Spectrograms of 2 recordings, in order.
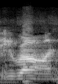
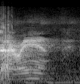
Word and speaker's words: Iran: I moved to Iran, which you guys in here pronounce Iran, but we pronounce it Iran.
